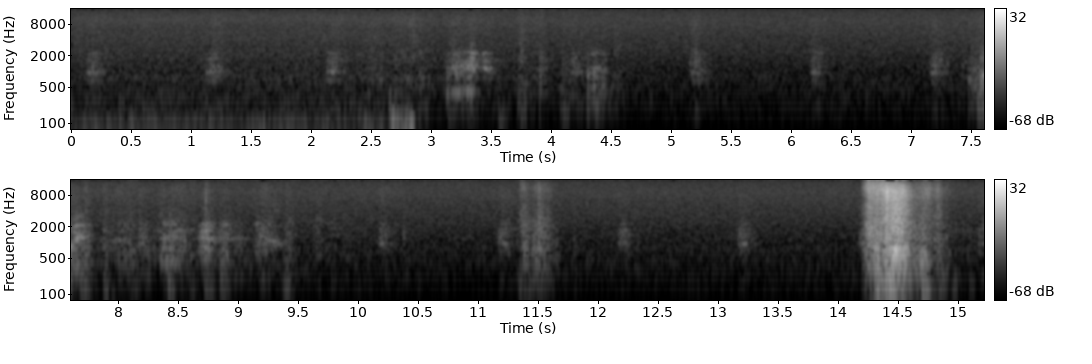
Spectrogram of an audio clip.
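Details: Keyush, a pet dog, indoors, confused while searching for his owner's recorded voice playing from a giant teddy bear in another room; short high whimpers in scattered clusters, soft panting between, and a sudden loud burst near the end.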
